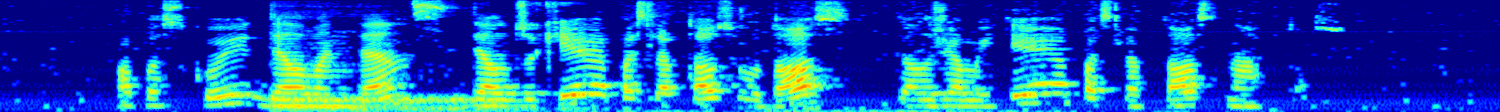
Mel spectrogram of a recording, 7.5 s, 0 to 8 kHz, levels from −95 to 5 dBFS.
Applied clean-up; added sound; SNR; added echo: classical method spectral subtraction.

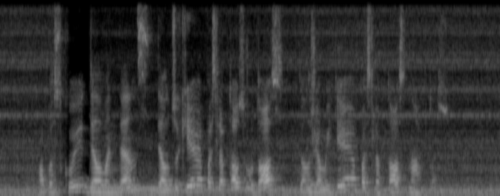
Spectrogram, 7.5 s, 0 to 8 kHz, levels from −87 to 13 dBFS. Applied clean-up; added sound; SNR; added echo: none; Fire; 8 dB; none.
